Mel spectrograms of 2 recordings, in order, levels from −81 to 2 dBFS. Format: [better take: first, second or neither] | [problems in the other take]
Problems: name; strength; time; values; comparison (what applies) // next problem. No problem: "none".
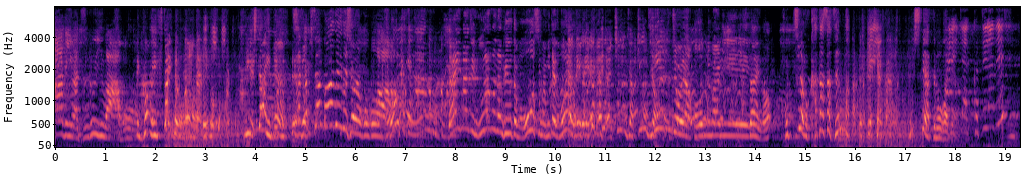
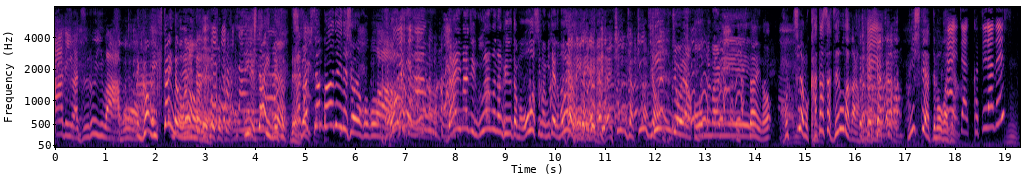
second | noise reduction (neural separator model SepFormer DNS4)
